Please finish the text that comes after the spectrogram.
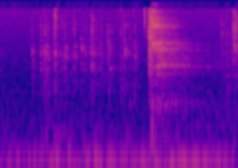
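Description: Quick bursts of clicking keystrokes on a computer keyboard, close and fairly quiet, with a brief louder clack midway.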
